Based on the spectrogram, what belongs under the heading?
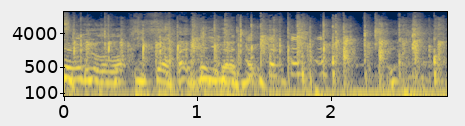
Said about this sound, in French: Bah franchement, je pense qu'on peut t'applaudir parce que t'as fait la question et la réponse en même temps.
